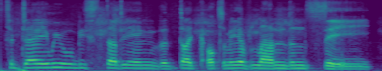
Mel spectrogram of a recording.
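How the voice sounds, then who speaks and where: A man's put-on character voice at a medium pitch, very slow in pace with hardly any pauses. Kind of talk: formal, academic. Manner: monotone, droning.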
